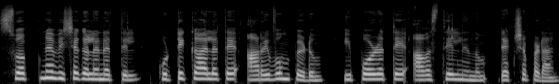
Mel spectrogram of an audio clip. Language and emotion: Malayalam, neutral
